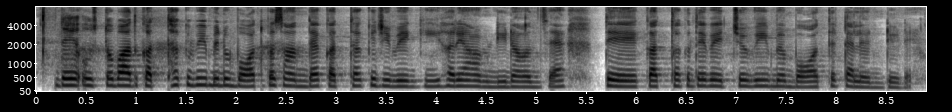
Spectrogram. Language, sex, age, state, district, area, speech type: Punjabi, female, 18-30, Punjab, Tarn Taran, rural, spontaneous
